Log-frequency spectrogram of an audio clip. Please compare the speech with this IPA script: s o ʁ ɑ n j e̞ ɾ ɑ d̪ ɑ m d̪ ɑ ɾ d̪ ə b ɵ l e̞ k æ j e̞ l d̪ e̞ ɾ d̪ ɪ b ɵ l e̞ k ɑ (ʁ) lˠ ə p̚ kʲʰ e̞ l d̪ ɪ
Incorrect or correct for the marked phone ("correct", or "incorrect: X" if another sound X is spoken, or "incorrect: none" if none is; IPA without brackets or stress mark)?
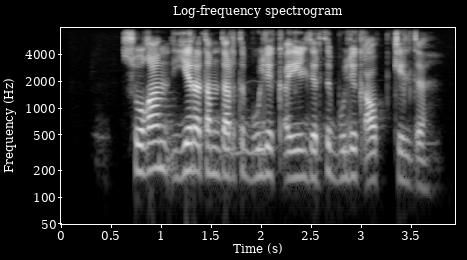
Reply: incorrect: none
